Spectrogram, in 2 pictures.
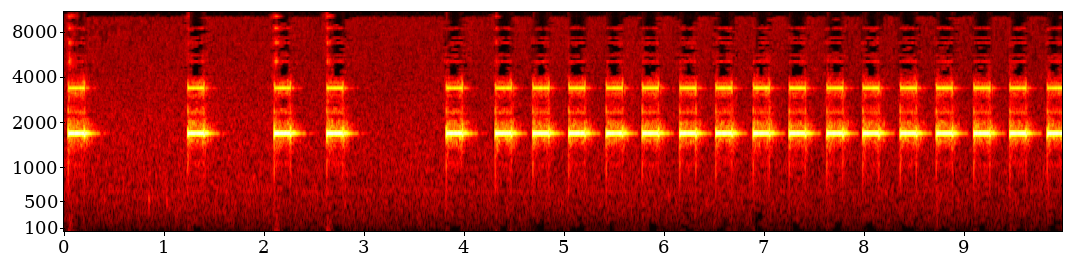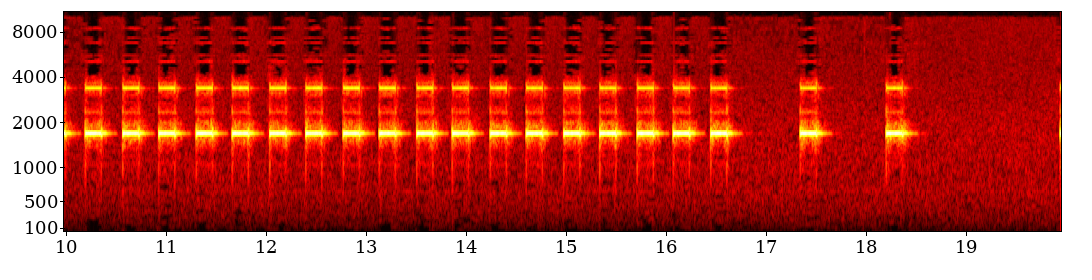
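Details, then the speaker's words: ECG monitor graph-and-sound demonstration of the heart fibrillating, then no longer beating and stopping: fast, uneven beeps about 160 a minute with pauses, then silence; ventricular fibrillation progressing to cardiac arrest. "이렇게 이제 심장이 가늘게 뛰는이 세동 하다가 더 이상 심장이 뛰지 않는 그리고 이제 멈추는 과정을 그래프와 소리로 나타낸 그런 영상이 있는데요"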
